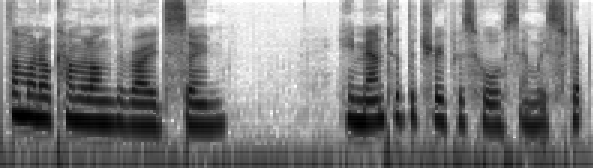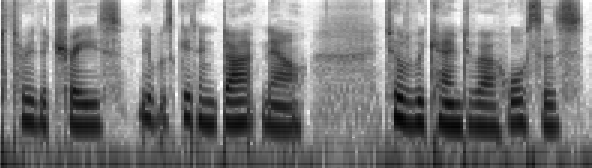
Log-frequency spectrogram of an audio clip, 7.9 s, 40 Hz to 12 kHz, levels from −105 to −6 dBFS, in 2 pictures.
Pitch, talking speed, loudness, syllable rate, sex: 190 Hz, 205 wpm, -18 LUFS, 5.7 syllables/s, female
